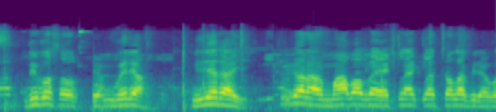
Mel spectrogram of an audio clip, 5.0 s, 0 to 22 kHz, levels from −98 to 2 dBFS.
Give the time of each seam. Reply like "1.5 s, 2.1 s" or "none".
0.8 s, 1.6 s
